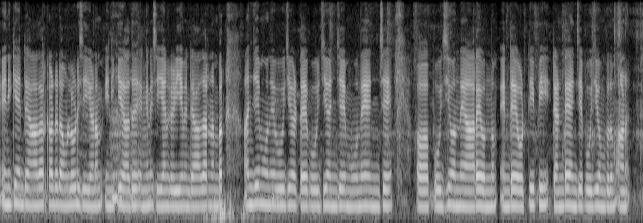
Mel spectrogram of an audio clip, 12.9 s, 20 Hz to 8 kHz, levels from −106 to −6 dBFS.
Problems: none marked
